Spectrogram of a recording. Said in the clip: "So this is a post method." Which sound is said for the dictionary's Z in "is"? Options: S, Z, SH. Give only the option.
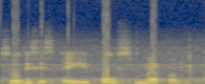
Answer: S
